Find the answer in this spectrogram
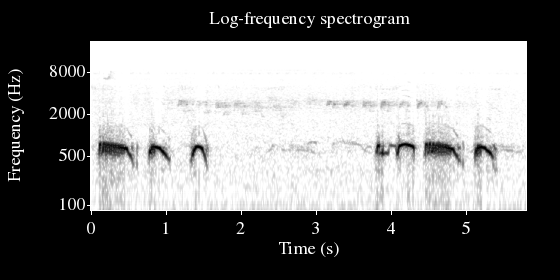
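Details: Spotted dove coos in two phrases, a long sustained note followed by down-curling shorter ones, with a faint higher twittering from another bird in between.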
